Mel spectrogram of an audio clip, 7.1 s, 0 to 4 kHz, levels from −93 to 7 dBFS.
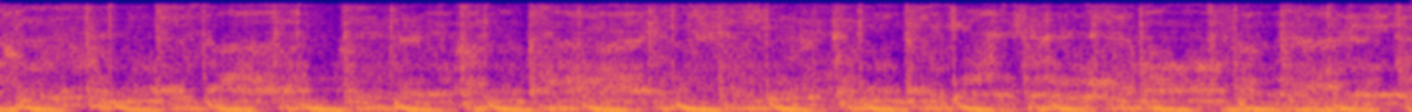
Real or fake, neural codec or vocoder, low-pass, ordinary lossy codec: fake; codec, 16 kHz, 4 kbps, FunCodec, trained on Chinese and English, 50 frames a second; 3.6 kHz; none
